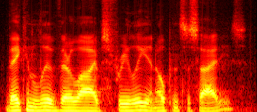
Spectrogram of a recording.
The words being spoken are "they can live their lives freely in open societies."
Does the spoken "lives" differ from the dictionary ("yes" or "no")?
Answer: no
